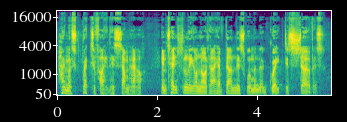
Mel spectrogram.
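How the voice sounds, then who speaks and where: A man's voice: fairly low pitch, fairly quick, a bit bright, husky. An actor playing a grave, formal spirit inhabiting a dead man's body in a fantasy video game. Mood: troubled, grave.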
